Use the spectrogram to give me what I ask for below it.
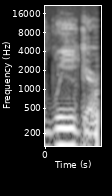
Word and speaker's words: Uyghur: Oh, no, he said Wigger. – W bomb. And that's W-bomb. Muslim in China. – That's Uyghur. – Uyghur. Oh, and if you don't know, now you know. – Mispronounced it.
